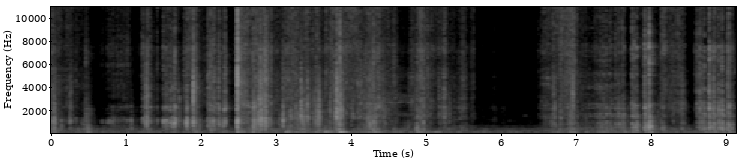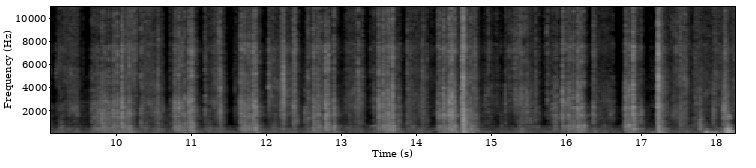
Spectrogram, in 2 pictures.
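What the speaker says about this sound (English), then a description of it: "I'm going to go ahead and cut out the sleeve." Scissors snip steadily through paper as a sleeve pattern for a child's garment is cut out, with a dense run of quick close clicks, one brief pause, then more rapid cutting.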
